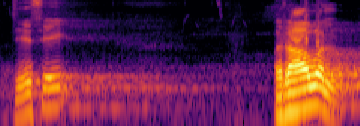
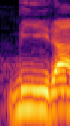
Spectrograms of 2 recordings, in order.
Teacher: फिर एक और विशेषता है ल और ड की। इन दोनों का उच्चारण जो है ब्रजभाषा में ल और ड का र के रूप में होता है।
